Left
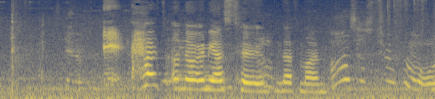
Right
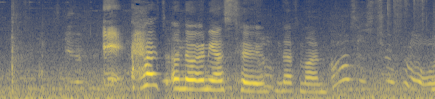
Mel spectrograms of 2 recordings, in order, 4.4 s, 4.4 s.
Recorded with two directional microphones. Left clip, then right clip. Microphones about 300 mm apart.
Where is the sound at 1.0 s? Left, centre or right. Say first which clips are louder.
Right 3 dB; centre.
